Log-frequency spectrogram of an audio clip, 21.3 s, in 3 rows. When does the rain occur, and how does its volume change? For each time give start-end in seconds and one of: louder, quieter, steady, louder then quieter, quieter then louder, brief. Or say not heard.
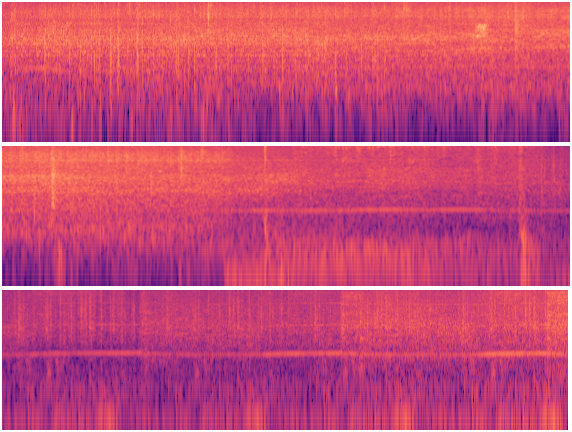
0.0-21.2 quieter.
